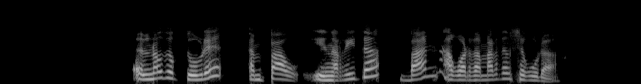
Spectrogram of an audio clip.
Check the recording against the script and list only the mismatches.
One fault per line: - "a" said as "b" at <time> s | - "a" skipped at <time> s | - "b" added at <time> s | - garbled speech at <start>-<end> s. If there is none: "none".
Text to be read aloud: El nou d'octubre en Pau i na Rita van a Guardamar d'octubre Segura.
- "d'octubre" said as "del" at 5.1 s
